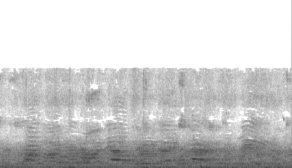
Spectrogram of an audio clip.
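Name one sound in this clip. A basketball thumps on a wooden floor.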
